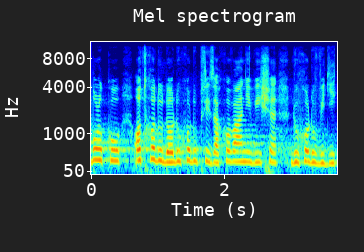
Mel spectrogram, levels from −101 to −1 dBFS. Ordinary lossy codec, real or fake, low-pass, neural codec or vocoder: Opus, 64 kbps; real; 10.8 kHz; none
